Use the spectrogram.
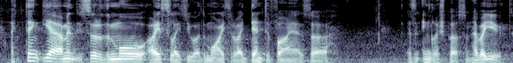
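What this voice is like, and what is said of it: British English accent. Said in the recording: “you keep on having this British accent”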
